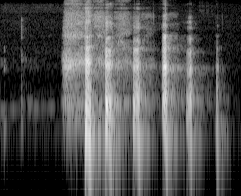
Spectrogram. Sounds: Laughter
